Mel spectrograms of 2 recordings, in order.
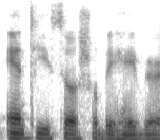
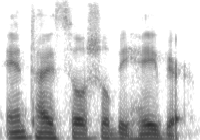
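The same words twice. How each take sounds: First: Antisocial said as an-tee-social, anti ending in ee; teacher offers the other way: antisocial with anti as an-tee; second version: antisocial as an-tee-social; anti-ee pronunciation. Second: Antisocial said as an-tye-social, anti with a long eye sound; teacher gives antisocial with anti pronounced an-tye; first version: antisocial as an-tye-social; anti-eye pronunciation. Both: Shown as a demonstration. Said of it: "Or you might say antisocial behavior as well".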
